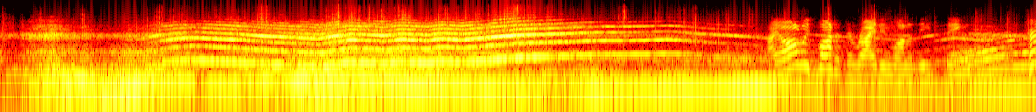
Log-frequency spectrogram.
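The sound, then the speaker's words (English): A police siren wails up and down over a low, rumbling engine, swelling loud before easing off, then breaking into a quicker warbling pattern as the car pulls away. “Here's the squad car here. Get in. All right, buddy, let her go.”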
